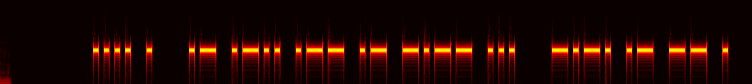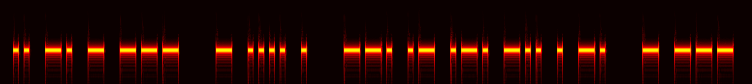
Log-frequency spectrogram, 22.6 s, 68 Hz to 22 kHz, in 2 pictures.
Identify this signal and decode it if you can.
Morse code, heard as a keyed tone, about 15 wpm, 700 Hz. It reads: HE ALWAYS CAME INTO THE GARDEN TO
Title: Sentences from Top 1000 Words - Review Part 4 - 15wpm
